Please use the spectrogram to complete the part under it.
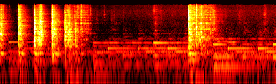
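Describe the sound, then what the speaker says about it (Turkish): A spoon scrapes and clinks against a pan while sauce and ingredients are stirred for a meze dish with thyme and fried mushrooms. Sharp metallic knocks come in a quick burst, then a softer stir and one more clatter. "Sosunu, malzemesini karıştırıyoruz."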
